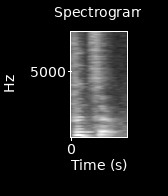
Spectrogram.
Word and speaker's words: 仏: In France's case, it's the Buddha kanji, but it's pronounced futsu.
